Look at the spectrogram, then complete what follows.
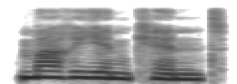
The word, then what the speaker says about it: Marienkind: Marienkind. Marienkeen. That's how that's pronounced. Fake nets initialisieren. It is pronounced Marienkind.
